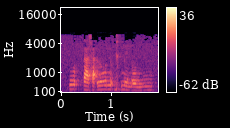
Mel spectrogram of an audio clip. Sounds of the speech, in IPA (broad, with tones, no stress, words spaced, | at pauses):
wʊ˦ʔθä˨sʰä˦ʔ lo˦ nʊ˦ʔɡɪ˦ʔ me˨no˨ʊ̯ŋu˦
